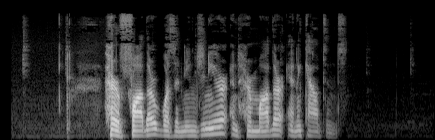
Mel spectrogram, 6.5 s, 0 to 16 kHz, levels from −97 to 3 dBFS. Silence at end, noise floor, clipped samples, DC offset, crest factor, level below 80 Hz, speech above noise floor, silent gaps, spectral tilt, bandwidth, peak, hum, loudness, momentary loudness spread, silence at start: 1.75 s; -80 dBFS; under 0.1%; under 0.1%; 24 dB; -68 dBFS; 58 dB; none; -5.5 dB/octave; 11.5 kHz; 0 dBFS; none; -22 LUFS; 23 LU; 1 s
